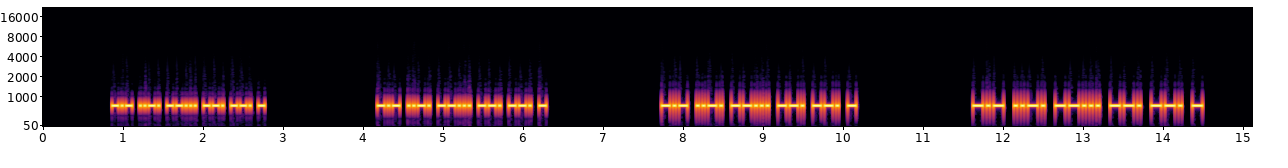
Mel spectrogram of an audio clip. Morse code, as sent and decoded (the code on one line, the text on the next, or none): -.- ..-. --... --. --. - / -.- ..-. --... --. --. - / -.- ..-. --... --. --. - / -.- ..-. --... --. --. -
KF7GGT KF7GGT KF7GGT KF7GGT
